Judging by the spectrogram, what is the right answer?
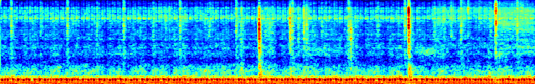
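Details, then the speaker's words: VW camper with freshly swapped AHU TDI diesel on first test drive, stopped at a red light: steady clatter with a lumpy pulse near four beats a second; rough, uneven idle. "and if the idols a bit lumpy as well too to be honest it sounds like I'm inclined to want to get it back quickly because it does not sound like it happy"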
